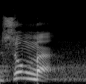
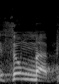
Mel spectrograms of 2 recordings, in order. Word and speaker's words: thumma: And people say, you know, all the time, summa. Summa, summa, summa is like poison, man. Make sure you say thumma, please, which means then.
